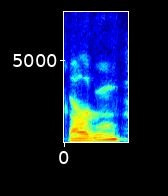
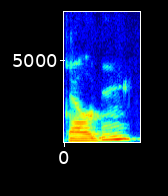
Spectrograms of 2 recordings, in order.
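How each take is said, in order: No difference in how they are said.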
